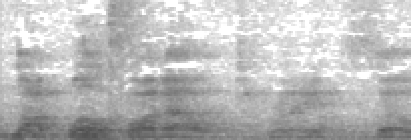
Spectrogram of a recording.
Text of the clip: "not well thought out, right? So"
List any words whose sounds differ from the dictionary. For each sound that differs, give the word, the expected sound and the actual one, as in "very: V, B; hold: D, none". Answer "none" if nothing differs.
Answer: thought: TH, F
